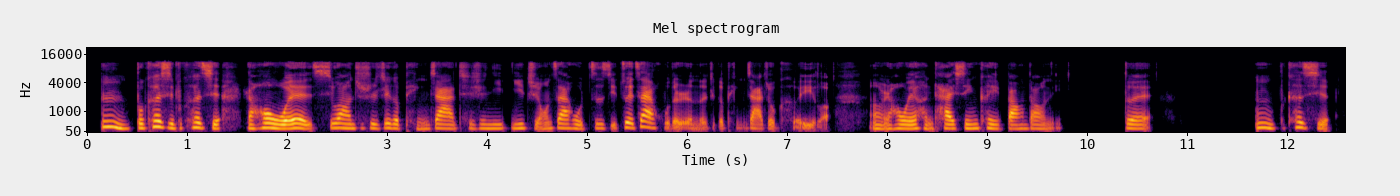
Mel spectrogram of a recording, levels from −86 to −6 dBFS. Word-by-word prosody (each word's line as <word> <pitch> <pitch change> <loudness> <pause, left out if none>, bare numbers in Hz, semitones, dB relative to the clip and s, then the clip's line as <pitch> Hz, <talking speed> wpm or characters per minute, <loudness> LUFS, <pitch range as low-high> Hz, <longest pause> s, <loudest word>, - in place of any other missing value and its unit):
嗯， 240 -9 +3
不 205 - +1
客 270 +5 +5
气 215 -5 +1
不 200 0 -4
客 230 -1 +1
气。 190 -3 +1 0.2
然 190 0 -1
后 220 +2 +7
我 185 -2 +9
也 200 -2 +7
希 215 - -4
望 205 -2 +3
就 200 - -10
是 200 -1 -4
这 215 +3 -2
个 195 - +1
评 175 -2 -11
价， 190 0 +2
其 190 - -12
实， 195 +1 -8
你 190 +1 -4
你 200 0 -3
只 205 - -7
用 - - -6
在 205 -1 +2
乎 185 -2 -3
自 200 0 -7
己 - - -8
最 230 -2 +2
在 255 +2 +4
乎 215 - -11
的 - - -5
人 470 +1 -5
的 - - -9
这 - - -19
个 - - -8
评 - - -21
价 - - -2
就 - - -7
可 - - -14
以 - - -5
了。 - - -11 0.4
嗯， 180 - -3
然 - - -4
后 190 - -1
我 185 - +4
也 185 - +4
很 190 0 -5
开 195 -1 +2
心 195 +1 -1
可 200 0 -3
以 185 - -2
帮 180 +1 0
到 90 - -4
你。 - - -15 0.6
对。 195 -2 -1 1.0
嗯， 220 -2 0
不 190 - -24
客 245 - -1
气。 210 -2 -3
195 Hz, 290 characters per minute, -23 LUFS, 185-210 Hz, 1.0 s, 我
